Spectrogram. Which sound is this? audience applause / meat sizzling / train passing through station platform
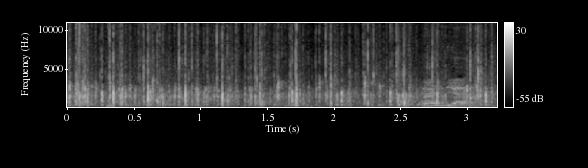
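audience applause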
